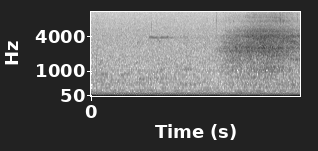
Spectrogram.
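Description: Low, steady electrical hum and hiss from the microphone's sound system during a pause in recitation, with a faint breath-like hiss swelling near the end.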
